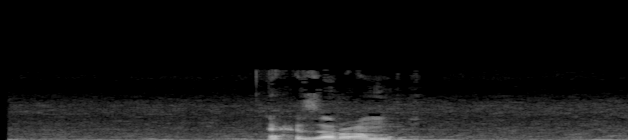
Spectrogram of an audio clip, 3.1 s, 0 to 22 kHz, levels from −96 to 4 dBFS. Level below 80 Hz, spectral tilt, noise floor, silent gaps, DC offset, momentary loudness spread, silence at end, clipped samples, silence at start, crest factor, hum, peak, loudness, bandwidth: -60 dBFS; -7 dB/octave; -56 dBFS; none; under 0.1%; 24 LU; 0 s; under 0.1%; 0.05 s; 22 dB; none; -12 dBFS; -29 LUFS; 11.5 kHz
